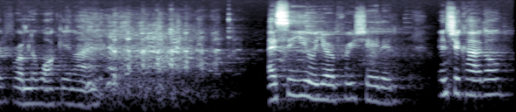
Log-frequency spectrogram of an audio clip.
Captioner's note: laughter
